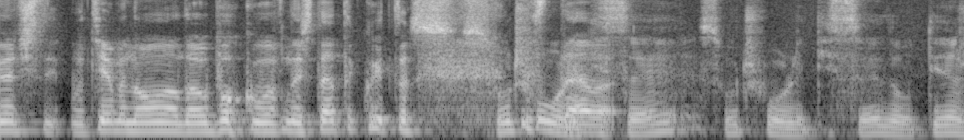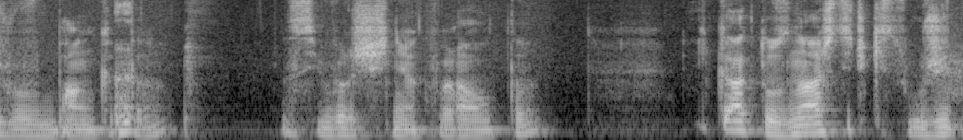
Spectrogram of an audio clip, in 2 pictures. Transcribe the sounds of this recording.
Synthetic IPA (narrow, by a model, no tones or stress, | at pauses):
inat͡ʃɛ̥ot̪jɛmɛnɐɔnad̪ɐwˠbɔkʊvɐfnɛʃt̪at̪əkoit̪ʊslˠut͡ʃvəlˠliavisɛslˠut͡ʃvəlˠolit̪i̥sɛd̪ɐot̪id̪ɛʃvɐvbaŋkəə | d̪ɐsivɤɾʃi̥ʃnʲakvɐɾabot̪ə | ikak̚t̪oznaɛʃfsi̥t͡ʃki̥slˠʊʒit̪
